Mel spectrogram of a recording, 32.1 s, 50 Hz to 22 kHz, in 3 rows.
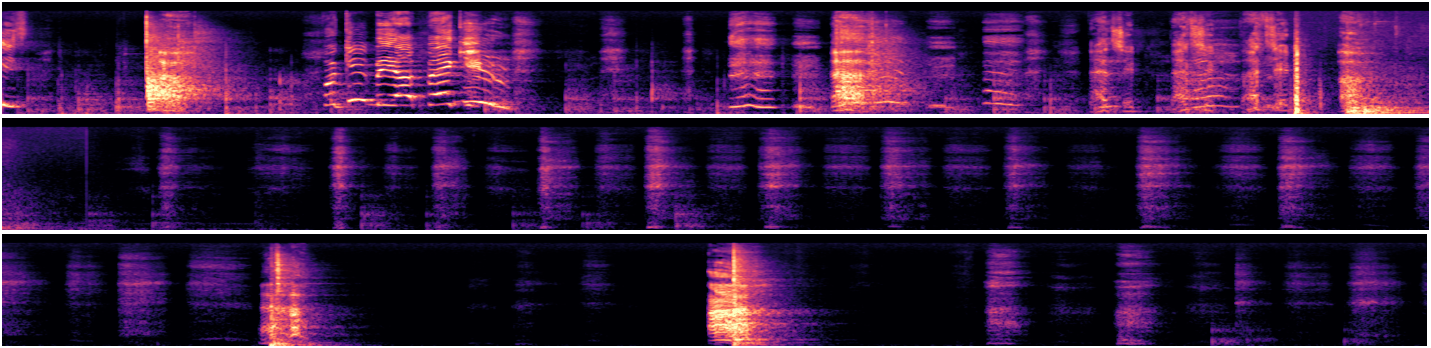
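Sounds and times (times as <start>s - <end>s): man panting: 1.4s - 9.9s, 11.7s - 23.3s, 28.6s - 32.0s.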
